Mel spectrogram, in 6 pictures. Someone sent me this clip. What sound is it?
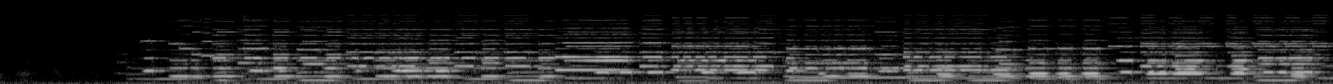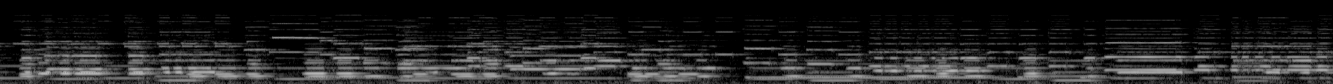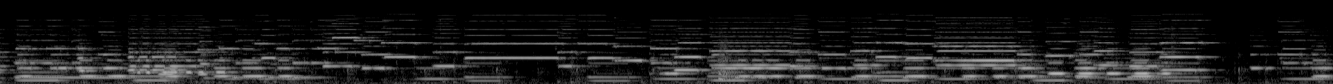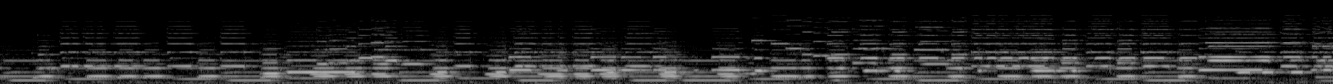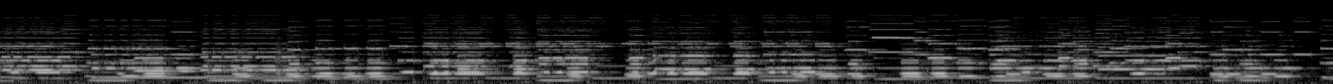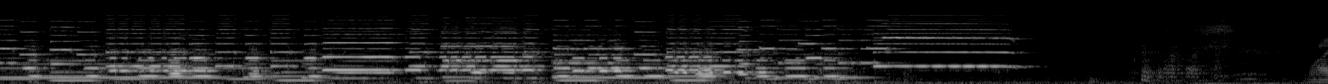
Big, old musicbox
Old hand operated mechanical musicbox.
